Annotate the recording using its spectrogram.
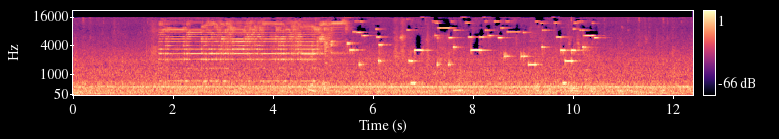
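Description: Electronic tones from a Pure Data patch played through the hall's speakers: a steady mid-pitched sine-like tone held throughout. A brighter, buzzy tone with many overtones joins it for about three seconds near the start, then short high beeps at scattered pitches sound in the second half.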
